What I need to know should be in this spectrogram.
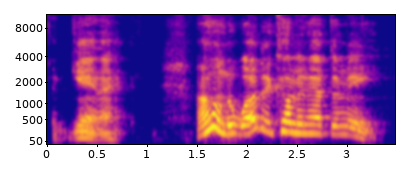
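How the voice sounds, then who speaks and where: Blunt, animated man in his forties. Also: sits high, moderate pace. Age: 40s. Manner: blunt, animated, mocking when quoting others. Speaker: podcast host. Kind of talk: opinionated commentary monologue.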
